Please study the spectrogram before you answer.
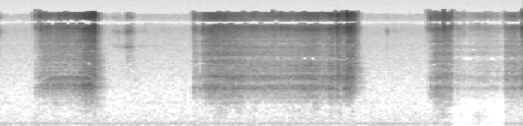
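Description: A small bristle paintbrush brushes and presses across the inner and outer surface of a large, solid white polystyrene foam wreath ring. Three scratchy, hissing strokes stand out: a short one, a long sustained one, and a brief final one. They carry a bright, airy rasp with little low end between quiet pauses.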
